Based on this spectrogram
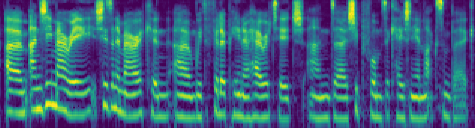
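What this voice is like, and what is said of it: British accent. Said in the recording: “as you can probably tell from my accent, I'm uh, I'm British.”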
